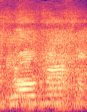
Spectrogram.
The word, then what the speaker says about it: Grosvenor: There's a hotel, and it's called Grosvenor. Grosvenor, but it's spelled Grosvenor House.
